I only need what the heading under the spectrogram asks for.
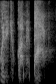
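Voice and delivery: hushed whisper. Retelling the coach's phone call asking when he's coming back: imitating the coach whispering. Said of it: "He's like whispering".

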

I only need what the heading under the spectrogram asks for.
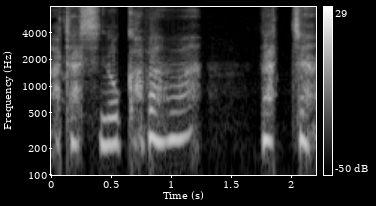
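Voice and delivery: very high-pitched, fearful, frightened voice. A mother speaks to Nacchan as men carry in a stretcher: frightened. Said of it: "母は怯えたように言った。".

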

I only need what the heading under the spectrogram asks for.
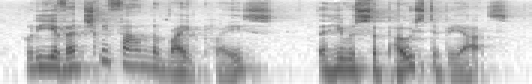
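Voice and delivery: plain

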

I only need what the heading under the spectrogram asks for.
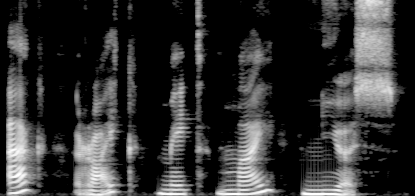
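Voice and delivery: very slow, drawn-out, repeated along.

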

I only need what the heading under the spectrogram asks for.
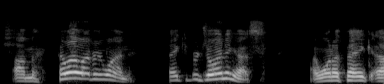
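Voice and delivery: panting and breathing hard, audibly out of breath. Host welcoming everyone after running back to the house, panting, out of breath. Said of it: "I'm panting because I ran back to the house".

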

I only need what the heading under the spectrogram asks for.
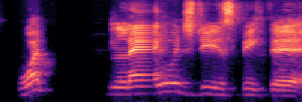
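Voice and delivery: ordinary talk, nothing marked

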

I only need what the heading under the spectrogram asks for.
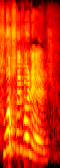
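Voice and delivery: words pushed through cheeks stuffed full. Taking turn three in a fluffy bunnies game, talking with a full mouth. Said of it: "My mouth's getting full already".

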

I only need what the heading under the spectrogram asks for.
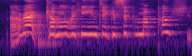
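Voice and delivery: very high-pitched, sleazy, creepy coaxing voice. A player in a tabletop game offers another player a potion: voice like the Family Guy creep. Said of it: "You sound like the pedophile from Family Guy".

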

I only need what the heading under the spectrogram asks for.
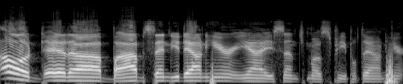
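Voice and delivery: very low, very loud, booming male-sounding voice. Voicing a character while still figuring out the voice: male-sounding character voice. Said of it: "Why do I sound like a male?".

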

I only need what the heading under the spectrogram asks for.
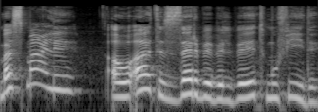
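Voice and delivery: fast, fluent read-through straight through at full speed.

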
